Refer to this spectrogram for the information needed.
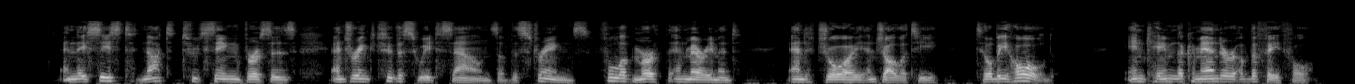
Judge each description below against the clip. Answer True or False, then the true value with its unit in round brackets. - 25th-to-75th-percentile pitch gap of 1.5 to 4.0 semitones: True (2.8 semitones)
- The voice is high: False (125 Hz)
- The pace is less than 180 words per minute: True (150 wpm)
